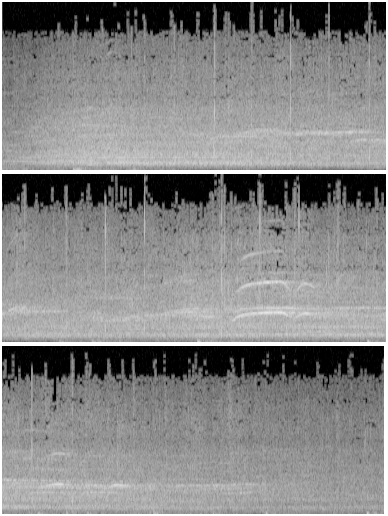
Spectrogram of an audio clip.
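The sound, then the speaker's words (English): A crowd applauds steadily for about twelve seconds, a dense wash of clapping mixed with cheers, whoops and a few high whistles riding over the top. “Everybody, please give a, a round of applause here”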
